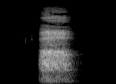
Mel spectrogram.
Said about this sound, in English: He then struck her cheek, and the goddess let out a gasp.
